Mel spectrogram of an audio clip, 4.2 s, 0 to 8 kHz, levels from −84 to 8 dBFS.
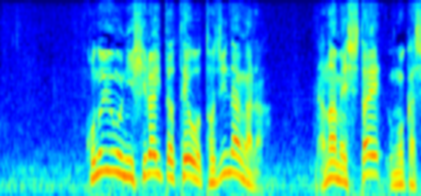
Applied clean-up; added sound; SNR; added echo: none; none; none; none.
